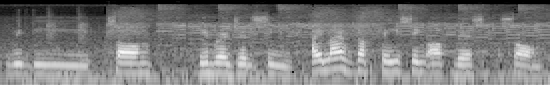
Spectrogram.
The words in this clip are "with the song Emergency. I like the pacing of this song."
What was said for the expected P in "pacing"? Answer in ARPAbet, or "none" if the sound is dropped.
F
